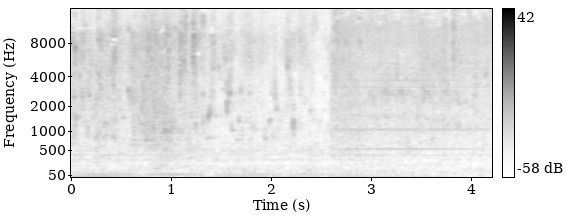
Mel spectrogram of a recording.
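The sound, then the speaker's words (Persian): Water trickles and drips as a character climbs out of a bathtub in a video game, a faint, steady run of soft splashing. “گرالت از وان بیرون میاد.”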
